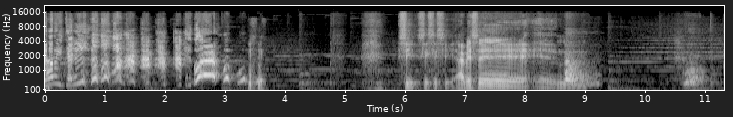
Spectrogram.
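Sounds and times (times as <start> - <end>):
speech: 0.2 - 1.8, 3.4 - 3.8, 6.0 - 9.2
laughter: 0.6 - 3.7
dog barking: 8.6 - 9.3, 10.6 - 11.2.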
